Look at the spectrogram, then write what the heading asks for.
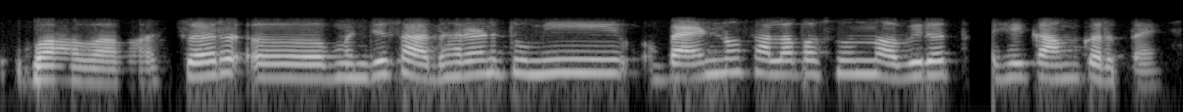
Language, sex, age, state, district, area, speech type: Marathi, female, 30-45, Maharashtra, Pune, urban, conversation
